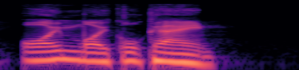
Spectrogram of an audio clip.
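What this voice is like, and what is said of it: Bad Michael Caine impression. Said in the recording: “Terrible Michael Caine impression.”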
